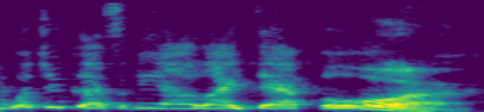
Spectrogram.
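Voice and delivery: high, shouted indignation; indignant retort. Retold or imitated. Host retelling how she answered the man who cussed her out, high and indignant.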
